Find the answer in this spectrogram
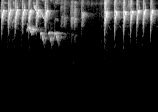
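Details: Brown-throated sunbird song used to coax captive birds into singing: quick sharp high chirps, a dip into lower buzzy notes, a soft fading pause, then another burst of fast piercing chips.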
